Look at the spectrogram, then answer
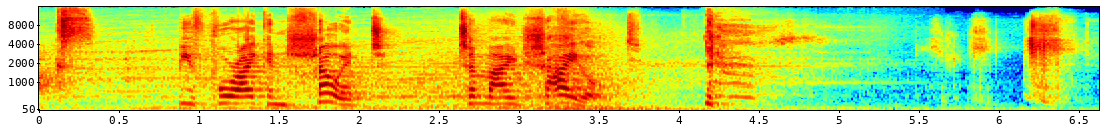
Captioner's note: laughing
